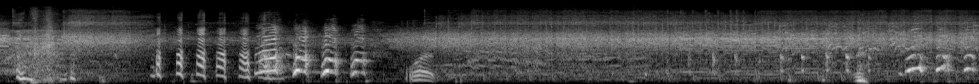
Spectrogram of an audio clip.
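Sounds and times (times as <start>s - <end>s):
speech: 0.2s - 2.7s, 4.1s - 4.6s
laughter: 0.2s - 3.8s, 6.2s - 9.7s
parrot squawking and chirping: 6.9s - 9.7s.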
